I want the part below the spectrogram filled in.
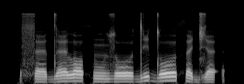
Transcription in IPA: s ɛ˨ d ɛ˦ l ɔ˦˨ θ ũ˨ z o˨ ʊ̯ d i˦˨ d o˦ ʊ̯ θ ɛ˦˨ d͡ʑ ɛ˦ ʔ

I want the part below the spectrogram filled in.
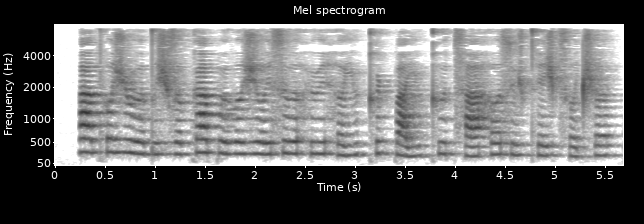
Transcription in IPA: a˦ t̪ʰ ɤ˦ ʒ ɹ ɵ˧ ə̯ d̪ ə˧ ʒ z ɤ˧ k a˦ p ɵ˧ ð ɤ˧ ʒ ɤ˨˦ ɪ̯ s ɯ˧ ə̯ h ʉ˧ ɪ̯ h ə˨ j ʉ˦ kʰ ɯ˦ ʈ p a˨ j ʉ˧ kʰ ɯ˦ t͡sʰ a˨˦ h ɤ˧ s ʉ˨˦ ʒ t̪ʰ e˨˦ ʒ t͡sʰ ɤ˨ t͡ʃʰ ə˦

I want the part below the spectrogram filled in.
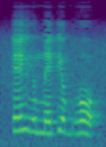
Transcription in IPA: e lʲ ɛ̤ u̯ m e pʲ ɒ u̯ bʱ o

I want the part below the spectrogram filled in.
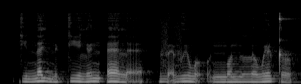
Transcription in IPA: k i n̪ ɛ j n ɨ k i l ɨ n ʔ ɛ l ɛ̰ | v ɛ̰ v ɨ w o̰ ʔ o̰ n ŋ o n lː ʊ w ɨ l ʈ ʊ

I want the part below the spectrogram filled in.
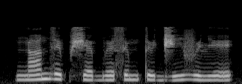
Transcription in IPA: ŋ a n z e p ʃ ɛ b ɘ s ɨ m t ɨ d͡ʒ i v ɨ lʲ e

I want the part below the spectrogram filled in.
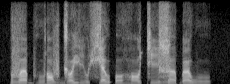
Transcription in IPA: v ɜ˧ bʱ u˩˥ ɾ ɔ˧ v ɡʲ ɔ˩˥ j i˩ u̯ ç ɛ˥ u̯ ʔ o˧ ɦ ɔ˩˥ c i˧ ɮ ə˥˩ ɓ œ˧ w u˩

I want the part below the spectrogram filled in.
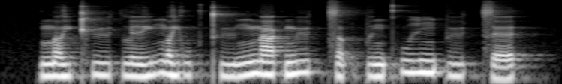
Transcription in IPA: n̪ ɐ˨˧ j kʰ yː˨ t̚ l e˨˥ j ŋ ɐ˧ j uː˨ k̚ t̪ʰ yː˨˥ ŋ n̪ aː˥ k̚ m yː˥ t̚ t͡s ɐ˨ k̚ p ɪ˨ ŋ kʷʰ iː˥ ŋ p yː˧ t̚ t͡s ɛː˨˥ t̚

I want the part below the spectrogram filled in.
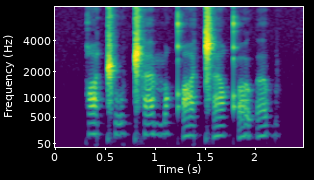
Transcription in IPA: q ɜ˨˥ ǁ u˩˧˩ ǁʰ æ˧ m ʊ˧ qʼ æ˩˧˩ ǁ æ˨˥ qʼ u˩˧˩ ʔ ɜ˧˥˧ b

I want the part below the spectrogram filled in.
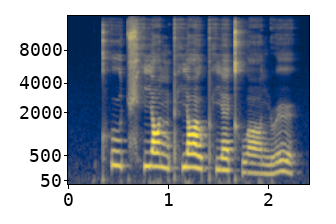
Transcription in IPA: kʰ u˥ t͡ɕʰ j ɑ˥˧ ŋ pʰ j ɑ˥˧ ʊ̯ pʰ j ɛ˥˩ kʰ w ɑ˨˩ ŋ ɻ ɻ̩˥˩

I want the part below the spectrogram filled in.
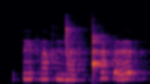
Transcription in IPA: p ẽ˨ f œ̃˨ χ ŋ͡ǀ œ̃˨ f ǃʰ œ̃˧ f œ˨˦

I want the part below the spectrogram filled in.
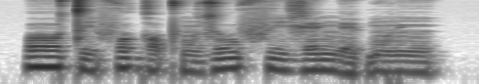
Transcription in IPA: oː˦ t i˨ f o˦ ɡ ɔ˨ pʰ ũ˨ z uː˦ f i˦˨ ɣ e˦ ŋ e˨ ɓ ũ˦ ɾ ĩ˦

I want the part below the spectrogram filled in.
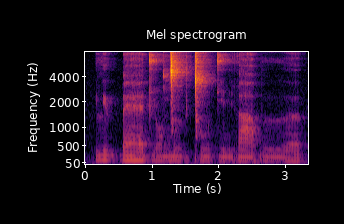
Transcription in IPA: lʲ ɯ ɡ ɓ ɛː tʲ oː ŋ͡ǀ ɯː ɡ ǀʰ u tʲ e nʲ r aː b ɯː ə̯

